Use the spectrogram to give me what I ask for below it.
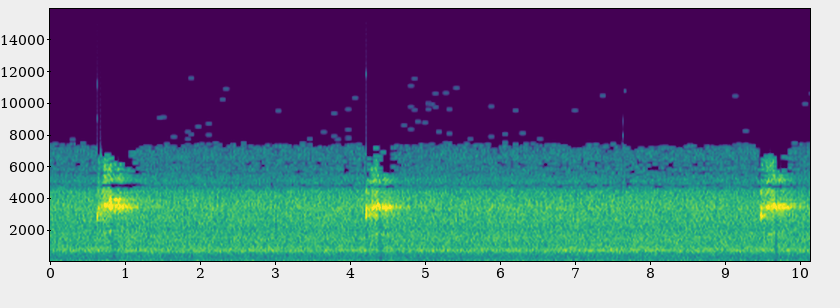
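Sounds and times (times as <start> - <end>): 
background hiss: 0.0 - 10.1
Ural owl chick hoarse hissing screeches: 0.6 - 1.3, 4.2 - 4.8, 9.4 - 10.1.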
